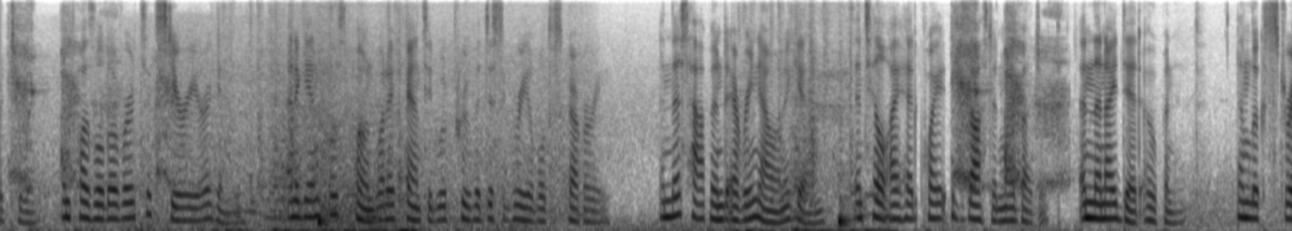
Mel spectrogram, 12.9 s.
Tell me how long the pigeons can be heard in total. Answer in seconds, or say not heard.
4 s.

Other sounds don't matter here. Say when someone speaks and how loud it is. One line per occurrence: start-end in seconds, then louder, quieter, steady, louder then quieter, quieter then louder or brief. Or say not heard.
0.0-12.8 steady.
